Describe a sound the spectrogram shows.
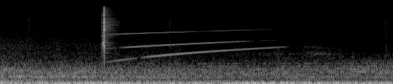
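A handheld electronic device switches on with a short rising chirp.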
